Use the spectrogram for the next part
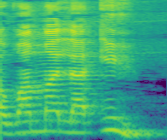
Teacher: یہاں پہ الف سائلنٹ ہے تو صرف لام پڑا جائے گا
